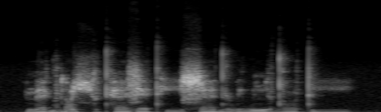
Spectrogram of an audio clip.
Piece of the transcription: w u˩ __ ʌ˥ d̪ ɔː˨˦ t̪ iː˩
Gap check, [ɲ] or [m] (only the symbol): ɲ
